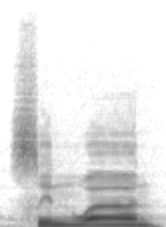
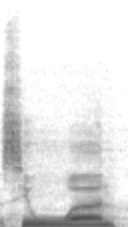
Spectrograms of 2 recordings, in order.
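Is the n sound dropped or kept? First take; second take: kept; dropped. First: The n sound is clearly kept. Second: The n sound is dropped into the w. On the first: The speaker calls it right. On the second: The speaker calls it wrong.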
